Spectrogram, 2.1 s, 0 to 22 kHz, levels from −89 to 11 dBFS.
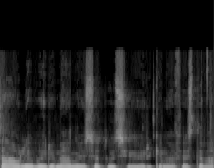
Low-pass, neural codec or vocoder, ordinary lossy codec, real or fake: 14.4 kHz; none; Opus, 32 kbps; real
